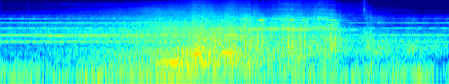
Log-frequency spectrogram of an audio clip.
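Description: Level-crossing bells ringing steadily while a passenger train passes at speed, rushing loudest from about two and a half seconds in, with its wheels clacking over the rail joints. The train noise cuts off sharply just before six seconds as the last car clears the crossing.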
